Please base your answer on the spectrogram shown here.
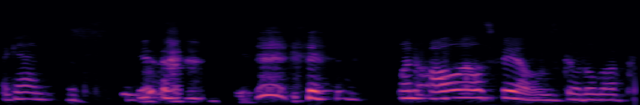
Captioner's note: laughing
